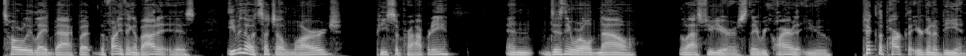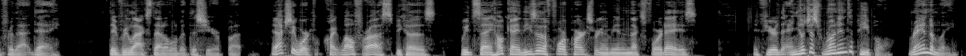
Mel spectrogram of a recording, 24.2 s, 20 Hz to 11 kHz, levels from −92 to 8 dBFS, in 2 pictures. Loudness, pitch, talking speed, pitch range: -21 LUFS, 115 Hz, 215 wpm, 105-135 Hz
